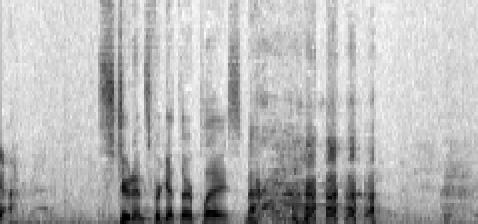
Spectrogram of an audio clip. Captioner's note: laughing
